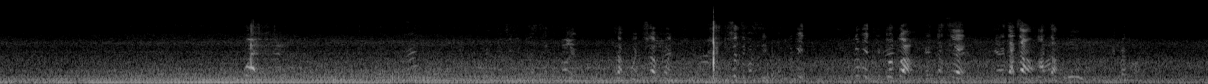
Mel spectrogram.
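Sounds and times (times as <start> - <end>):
steady low hum: 0.0 - 12.0
person shouting: 2.4 - 3.0.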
